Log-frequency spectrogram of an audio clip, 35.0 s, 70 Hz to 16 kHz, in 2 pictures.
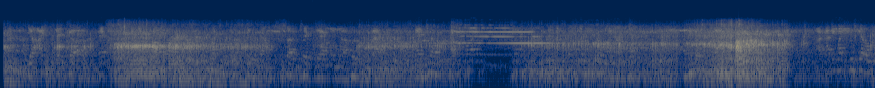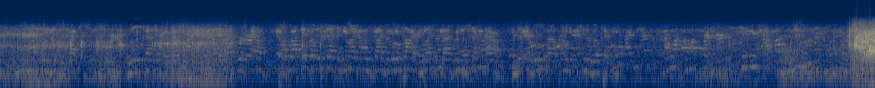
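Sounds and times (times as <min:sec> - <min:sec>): dogs growling: 0:00.0 - 0:09.4, 0:10.2 - 0:16.3, 0:17.1 - 0:22.3, 0:31.6 - 0:35.0.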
